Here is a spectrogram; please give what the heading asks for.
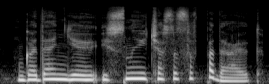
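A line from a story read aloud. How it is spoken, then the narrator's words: Plain. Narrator (Russian): сказал Вестин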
